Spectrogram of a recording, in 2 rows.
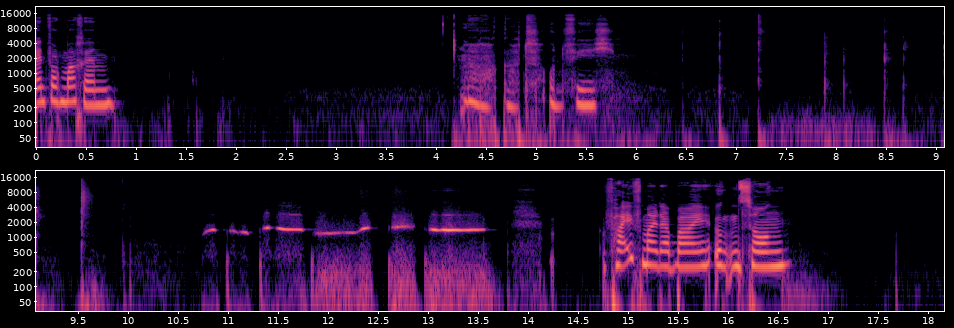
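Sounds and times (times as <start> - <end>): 
speech: 0.0 - 0.9, 4.2 - 5.9, 14.8 - 16.7
finger snaps: 6.4 - 10.1
person whistling a tune: 10.8 - 13.8.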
